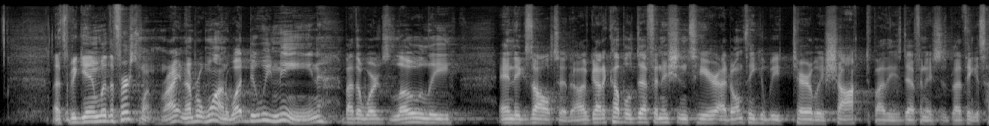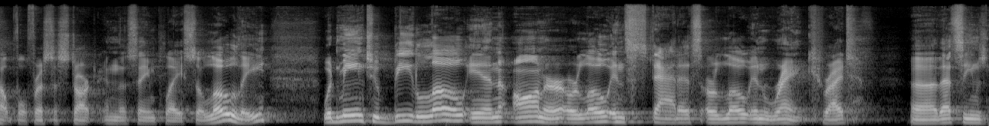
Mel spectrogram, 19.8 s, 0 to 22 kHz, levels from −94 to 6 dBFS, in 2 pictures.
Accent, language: American, English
